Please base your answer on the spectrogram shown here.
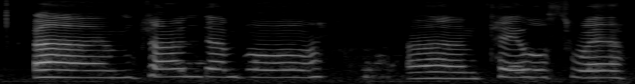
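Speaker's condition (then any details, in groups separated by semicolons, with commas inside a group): Cerebral palsy; since birth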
